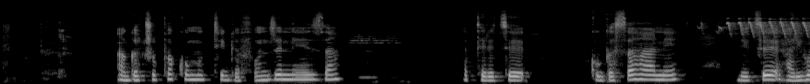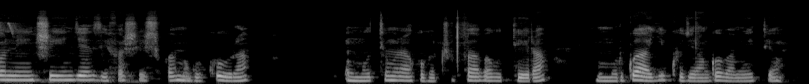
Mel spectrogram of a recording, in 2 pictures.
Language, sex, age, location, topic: Kinyarwanda, female, 18-24, Kigali, health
